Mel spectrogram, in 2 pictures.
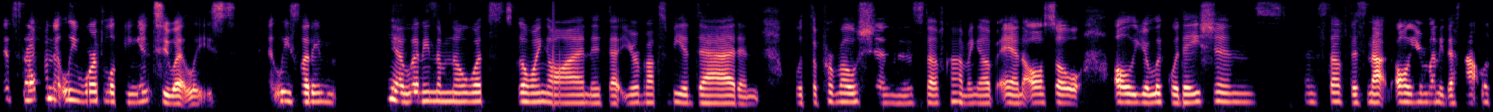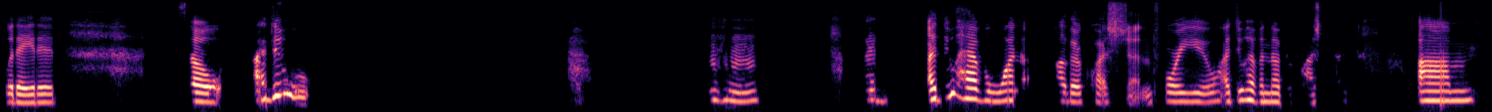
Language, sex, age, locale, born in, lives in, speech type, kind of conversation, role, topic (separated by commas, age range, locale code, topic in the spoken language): English, female, 25-29, en-US, United States, United States, conversation, advice, advisor, How can I manage financial stress and regain control of my money?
